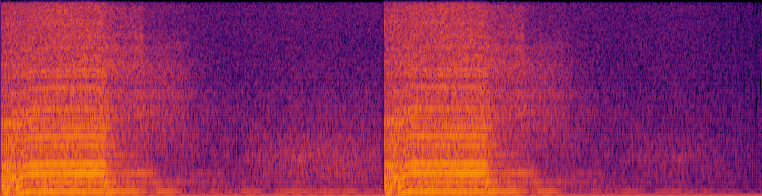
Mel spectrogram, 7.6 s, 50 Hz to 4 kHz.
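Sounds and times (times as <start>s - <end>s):
20mm Vulcan cannon firing: 0.0s - 2.2s, 3.8s - 6.0s.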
